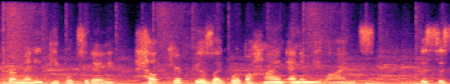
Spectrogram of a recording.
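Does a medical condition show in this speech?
No.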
